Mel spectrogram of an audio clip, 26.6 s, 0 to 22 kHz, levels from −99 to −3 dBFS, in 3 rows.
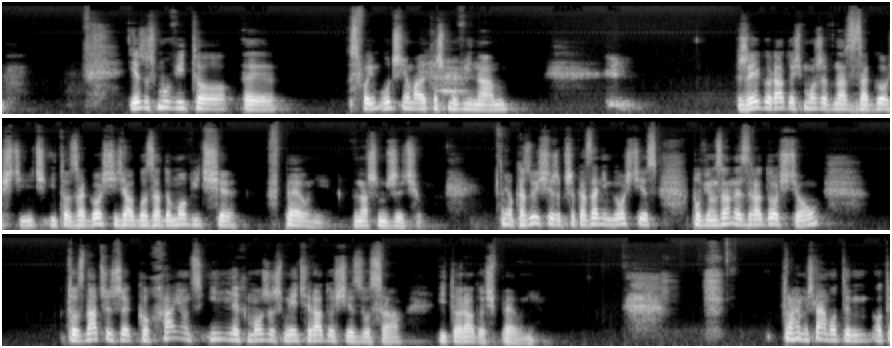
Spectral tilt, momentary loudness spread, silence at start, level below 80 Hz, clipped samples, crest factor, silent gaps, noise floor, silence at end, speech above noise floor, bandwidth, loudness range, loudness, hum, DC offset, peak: -5 dB/octave; 17 LU; 0.85 s; -68 dBFS; under 0.1%; 20 dB; none; -73 dBFS; 0 s; 54 dB; 18.5 kHz; 6 LU; -19 LUFS; none; under 0.1%; -2 dBFS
